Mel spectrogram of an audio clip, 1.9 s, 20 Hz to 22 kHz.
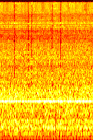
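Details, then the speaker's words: Germanica portable induction cooker heating water at full power (LEDs show maximum, stated 200 W): steady, even high-pitched coil hum over faint fan hiss, reaching a boil in about 1 minute 30; normal induction coil hum. "so you can hear the coil straight away it is cranked all the way up to 200 W as you can see there by the LEDs"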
